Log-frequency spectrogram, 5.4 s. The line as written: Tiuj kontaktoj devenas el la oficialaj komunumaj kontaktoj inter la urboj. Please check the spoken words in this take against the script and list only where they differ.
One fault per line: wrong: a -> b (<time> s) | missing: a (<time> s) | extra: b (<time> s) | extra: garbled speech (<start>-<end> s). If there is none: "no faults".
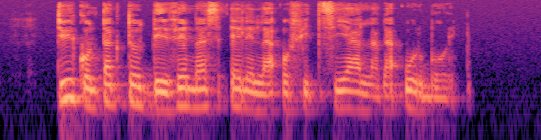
missing: komunumaj kontaktoj inter (3.8 s)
